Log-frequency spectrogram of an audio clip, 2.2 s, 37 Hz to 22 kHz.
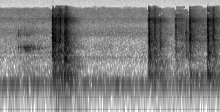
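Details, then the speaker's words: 1980s AIWA AD-WX929 cassette deck with new belts, finishing Data 1 bias calibration on a blank tape: quiet motor hum with crisp clicks and clunks as the transport switches modes; normal operation, display shows tuned. "and then it will just quickly play it again just to make sure that that setting is correct and that's it so now it says tuned in the window"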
